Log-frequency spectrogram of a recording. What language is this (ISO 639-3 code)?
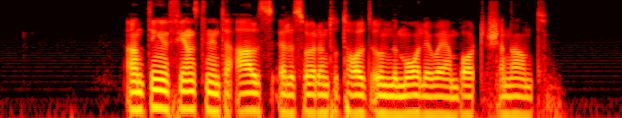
swe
